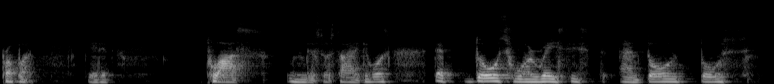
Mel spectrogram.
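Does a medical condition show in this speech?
Yes: stuttering; voice distorted after surviving gas attacks; unscripted podcast speech in English as non-native speaker; singing voice raw, scratchy and very deep, no voice enhancers; here blocks.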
